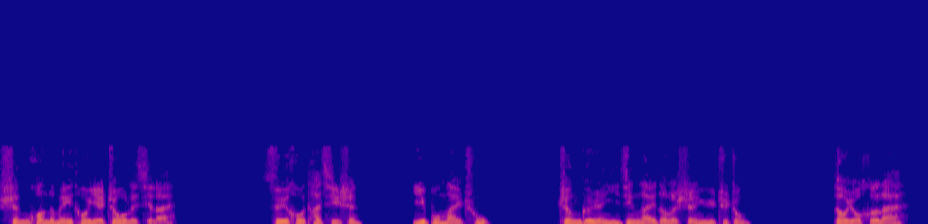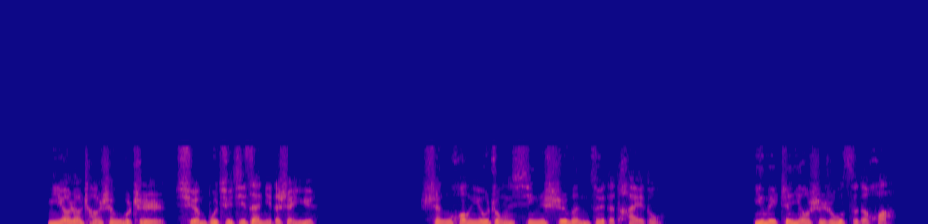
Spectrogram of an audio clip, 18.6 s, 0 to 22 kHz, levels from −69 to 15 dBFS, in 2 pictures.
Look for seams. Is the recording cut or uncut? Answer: cut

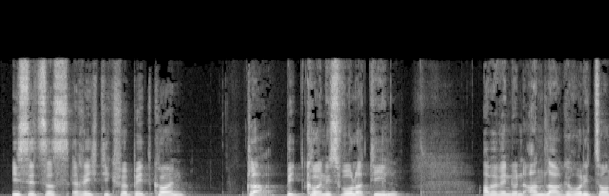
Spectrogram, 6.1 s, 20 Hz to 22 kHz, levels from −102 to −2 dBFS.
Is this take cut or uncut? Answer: cut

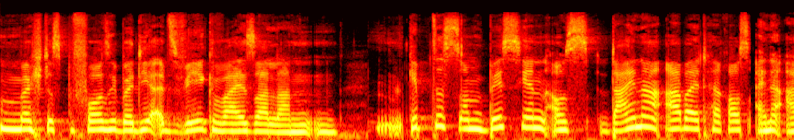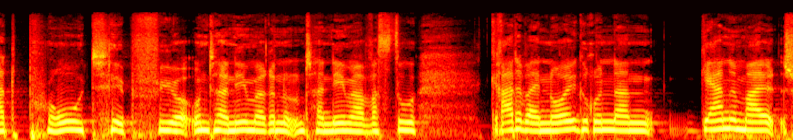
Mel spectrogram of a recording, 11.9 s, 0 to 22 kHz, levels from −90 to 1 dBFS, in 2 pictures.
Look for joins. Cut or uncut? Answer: cut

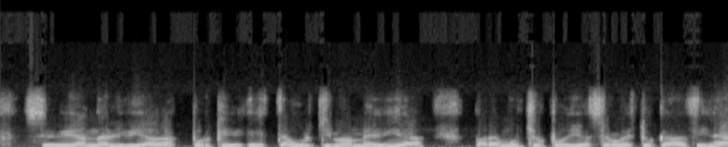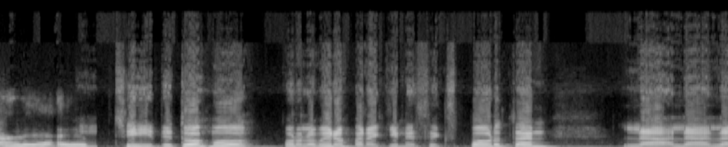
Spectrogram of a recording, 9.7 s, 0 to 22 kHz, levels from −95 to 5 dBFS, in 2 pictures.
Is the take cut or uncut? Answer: cut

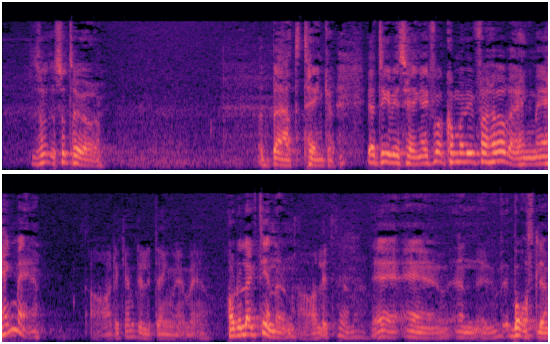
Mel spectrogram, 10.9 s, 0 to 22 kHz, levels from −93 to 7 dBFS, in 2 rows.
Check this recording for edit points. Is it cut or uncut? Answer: uncut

